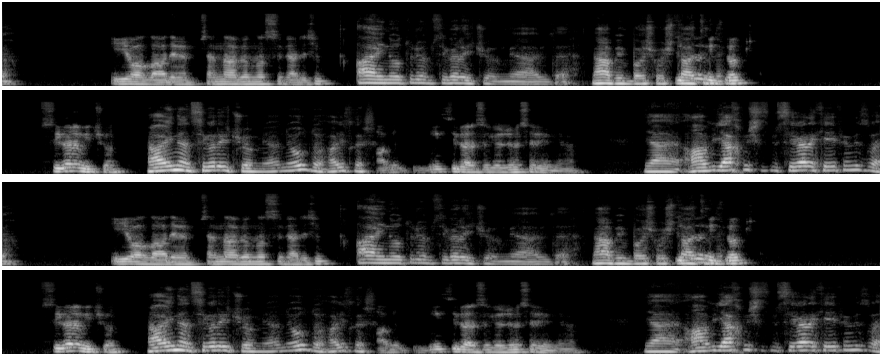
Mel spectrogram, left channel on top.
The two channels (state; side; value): normal; both; correlation 0.85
